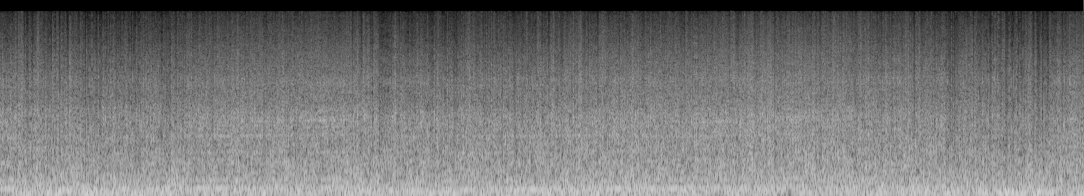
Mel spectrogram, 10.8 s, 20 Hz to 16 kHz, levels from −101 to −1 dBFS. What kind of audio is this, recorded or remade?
remade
